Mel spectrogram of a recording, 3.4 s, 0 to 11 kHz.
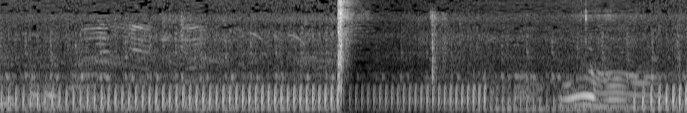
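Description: Single sharp crack of a modified P15 air rifle fired with FX heavy slugs while dove hunting at long range, a brief loud snap amid steady outdoor background noise, with a voice briefly heard afterward.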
